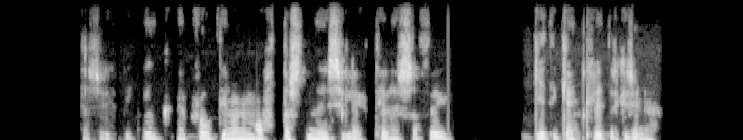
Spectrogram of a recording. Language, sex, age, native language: Icelandic, female, 20-29, Icelandic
